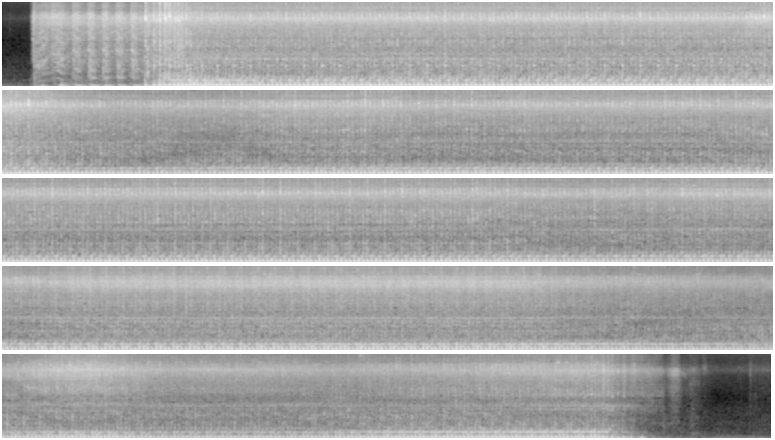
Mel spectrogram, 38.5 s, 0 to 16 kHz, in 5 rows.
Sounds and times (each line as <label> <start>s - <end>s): forklift running for a short time 18.8s - 37.4s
